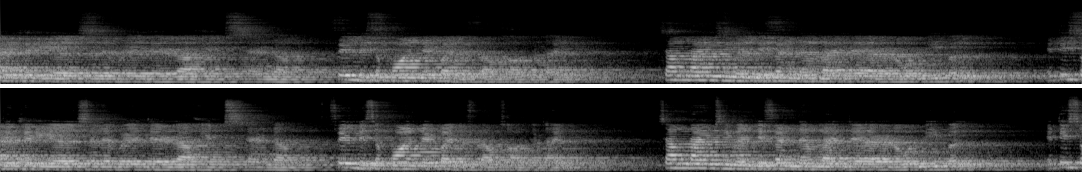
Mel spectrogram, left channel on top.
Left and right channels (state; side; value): normal; both; correlation 0.14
